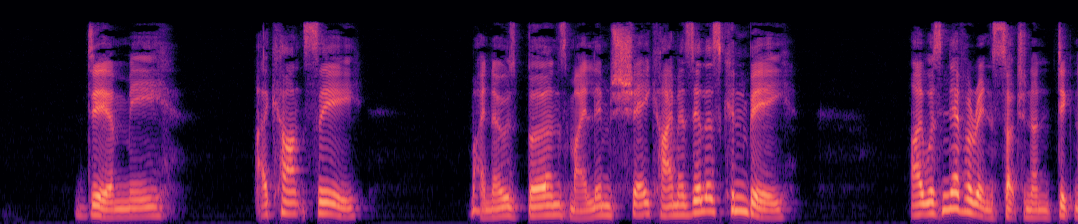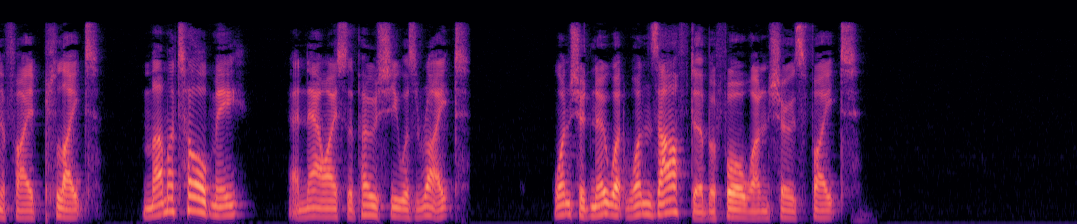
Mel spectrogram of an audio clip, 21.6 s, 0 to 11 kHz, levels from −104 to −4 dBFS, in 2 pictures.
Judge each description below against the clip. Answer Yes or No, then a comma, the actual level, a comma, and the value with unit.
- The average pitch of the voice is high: No, low, 130 Hz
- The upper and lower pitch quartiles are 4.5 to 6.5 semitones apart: Yes, average, 5.2 semitones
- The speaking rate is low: Yes, slow, 125 wpm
